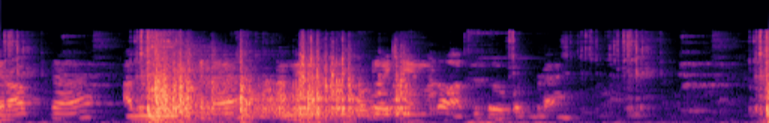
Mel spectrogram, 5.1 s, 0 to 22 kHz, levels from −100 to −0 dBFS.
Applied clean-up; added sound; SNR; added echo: classical method WPE with log-MMSE.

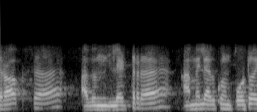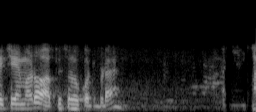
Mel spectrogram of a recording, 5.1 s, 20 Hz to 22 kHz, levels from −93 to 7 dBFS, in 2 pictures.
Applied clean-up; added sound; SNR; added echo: none; none; none; none.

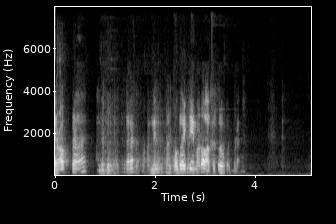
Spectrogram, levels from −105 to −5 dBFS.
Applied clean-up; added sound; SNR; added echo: neural mask model DeepFilterNet 3.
